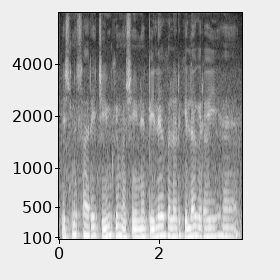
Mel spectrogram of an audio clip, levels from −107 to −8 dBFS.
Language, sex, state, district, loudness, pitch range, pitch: Hindi, male, Gujarat, Valsad, -14 LUFS, 110-125 Hz, 115 Hz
